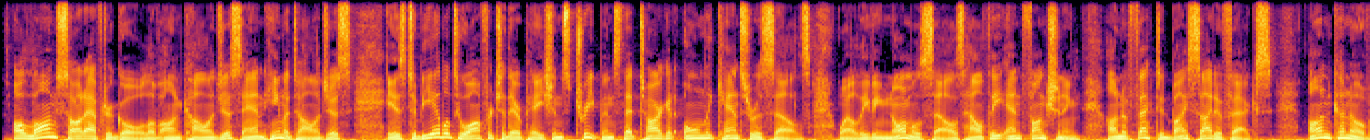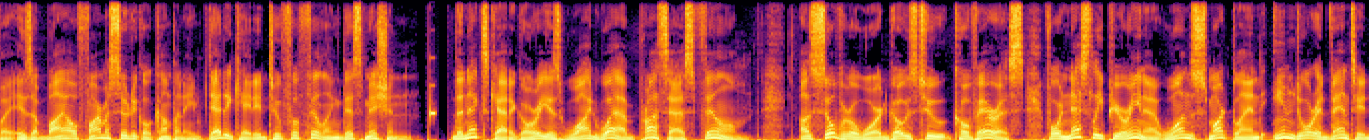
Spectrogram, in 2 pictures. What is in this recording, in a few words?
Narration Male; commercial voiceover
